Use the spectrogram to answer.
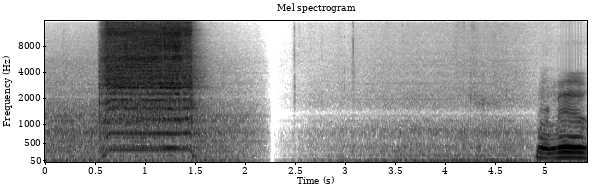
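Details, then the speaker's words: Loud, steady high-pitched whine of a surgical power saw, a quieter stretch, then the saw restarts, cutting a medially based closing wedge Akin osteotomy of the big toe before wedge removal and temporary wire fixation; demonstration procedure. "the wedge of bone we'll be able to close our osteotomy and I'm going to use a temporary wire fixation"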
